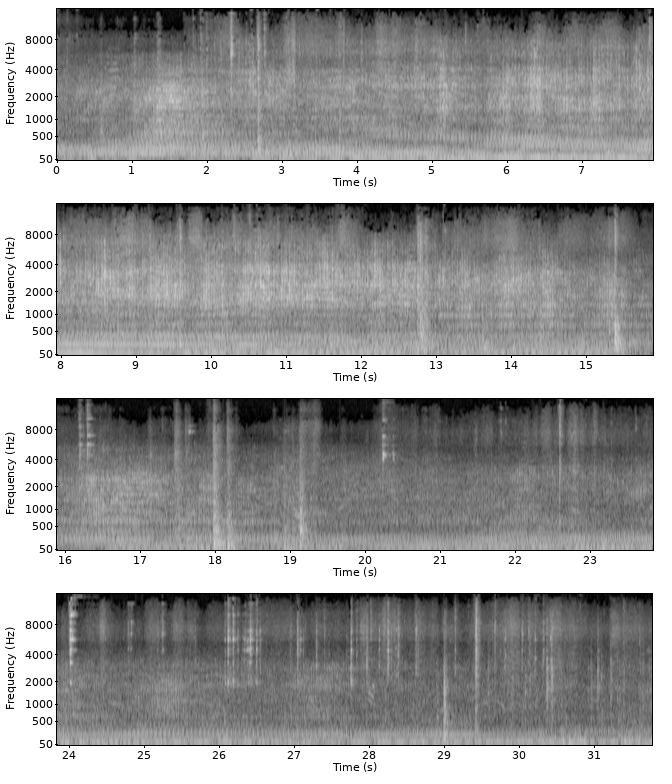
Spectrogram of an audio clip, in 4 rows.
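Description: Harvard's Pratt & Whitney R-1340 Wasp nine-cylinder radial engine idling on the ground, a steady low-pitched run heard from the open cockpit. A couple of sharp knocks come about halfway through.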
